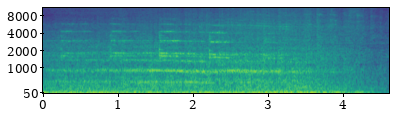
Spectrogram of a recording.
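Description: Train running by: a heavy low rumble with high, steady ringing tones that come and go over it, fading out near the end.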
